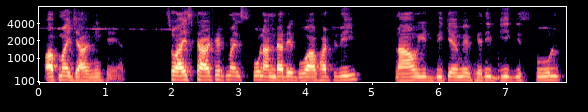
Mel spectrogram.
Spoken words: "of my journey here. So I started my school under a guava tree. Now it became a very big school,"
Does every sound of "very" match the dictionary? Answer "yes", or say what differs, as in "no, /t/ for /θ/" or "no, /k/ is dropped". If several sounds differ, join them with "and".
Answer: no, /b/ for /v/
